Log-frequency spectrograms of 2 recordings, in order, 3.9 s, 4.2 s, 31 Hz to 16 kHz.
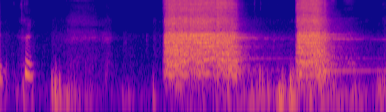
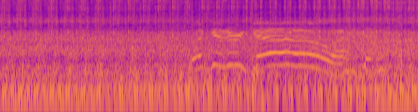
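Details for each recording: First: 1300 cc air-cooled VW engine, sat since 1993, first start attempt: two harsh high grinding bursts, one nearly a second long, as starter fails to mesh; this starter is not the proper one for this flywheel. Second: 1300cc air-cooled VW Beetle engine, stored since 1993 (27 years), oil primed and float bowl filled; first start gives a fast, steady putter holding an even idle before running out of fuel; runs after long storage.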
